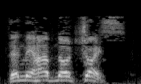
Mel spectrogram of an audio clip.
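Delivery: loud, high final threat; shouted threat. A narrator's reading. Tagomi threatens the SD office, shouting. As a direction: end the call with menace. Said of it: "Mister Tagomi shouted".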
